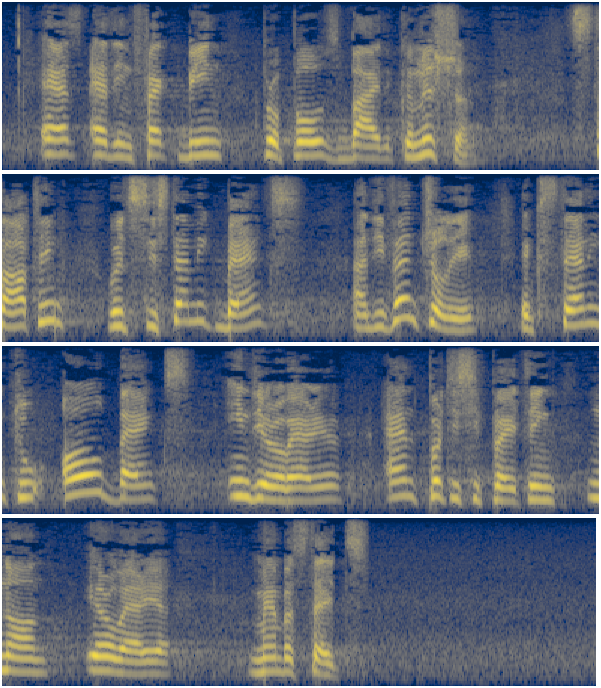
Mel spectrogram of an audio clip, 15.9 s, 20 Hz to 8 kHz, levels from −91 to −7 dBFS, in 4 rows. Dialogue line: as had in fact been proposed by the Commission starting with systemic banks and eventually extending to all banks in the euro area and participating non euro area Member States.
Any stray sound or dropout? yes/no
no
